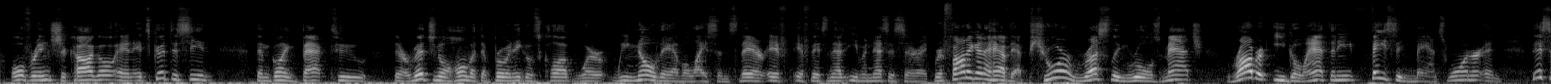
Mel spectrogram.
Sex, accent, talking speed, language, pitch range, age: male, American, 200 wpm, English, 160-245 Hz, 30-49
